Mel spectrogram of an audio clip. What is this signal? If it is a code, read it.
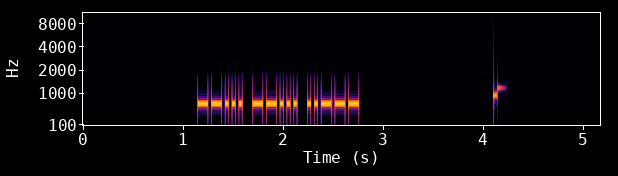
Morse code, heard as a keyed tone, about 34 wpm, 700 Hz. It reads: 772
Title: Numbers - 3-Digit 35wpm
